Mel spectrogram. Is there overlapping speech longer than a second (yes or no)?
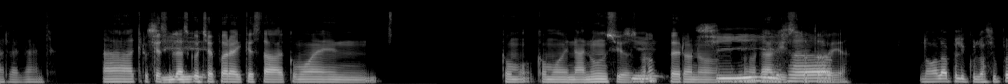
yes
